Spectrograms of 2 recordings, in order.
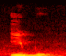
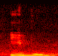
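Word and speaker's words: hibou: We don't pronounce H, we will pronounce like this word is ibu. Don't pronounce H, ibu, which means owl.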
